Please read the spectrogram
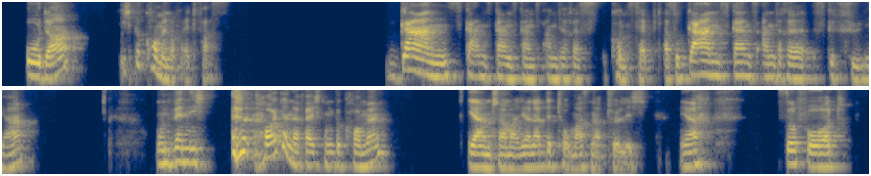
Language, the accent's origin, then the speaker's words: German; Poland; Ich komme aus Polen, wenig Geld.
